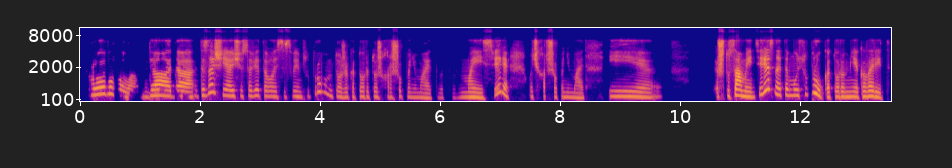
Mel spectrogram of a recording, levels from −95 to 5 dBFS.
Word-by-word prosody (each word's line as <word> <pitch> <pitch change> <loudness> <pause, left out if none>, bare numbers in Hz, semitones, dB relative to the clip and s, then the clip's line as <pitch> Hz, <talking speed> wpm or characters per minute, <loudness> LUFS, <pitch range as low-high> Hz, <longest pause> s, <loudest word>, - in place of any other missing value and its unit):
Пробовала. 250 - -2
Да-да. 210 -1 +2
Ты 240 - -4
знаешь, 355 +5 +4
я 230 -2 +2
ещё 215 0 +2
советовалась 210 -2 -6
со 185 - -3
своим 190 +1 -4
супругом 300 - -10
тоже, 190 -2 -8
который 190 +2 -11
тоже 185 +1 -5
хорошо 180 +3 -2
понимает 170 -4 -12
вот 160 -1 -25
в 160 +1 -27
моей 180 -2 -2
сфере, 260 - -1 0.3
очень - - +1
хорошо 185 - 0
понимает. 170 -2 -10 0.4
И 200 -3 -4 1.1
что 215 - +7
самое 220 -4 +7
интересное, 280 - +4
это 250 -1 -3
мой 235 0 -3
супруг, 275 - 0
который 190 +1 -3
мне 190 0 -1
говорит: 195 -2 0
195 Hz, 140 wpm, -23 LUFS, 180-235 Hz, 1.1 s, что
